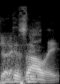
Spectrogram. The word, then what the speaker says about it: Gazzaley: Adam Gazzaley, who is, and Adam, am I pronouncing that right? Just to double check. Gazzaley.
